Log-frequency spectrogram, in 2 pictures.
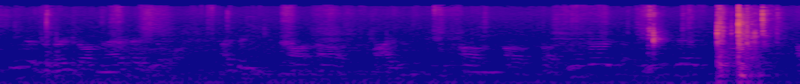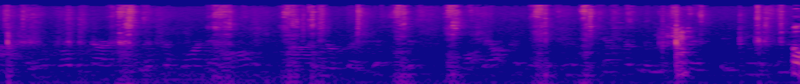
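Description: Dressmaking shears cutting through folded layers of sheer fabric: a string of short snips about a second apart through the second half.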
